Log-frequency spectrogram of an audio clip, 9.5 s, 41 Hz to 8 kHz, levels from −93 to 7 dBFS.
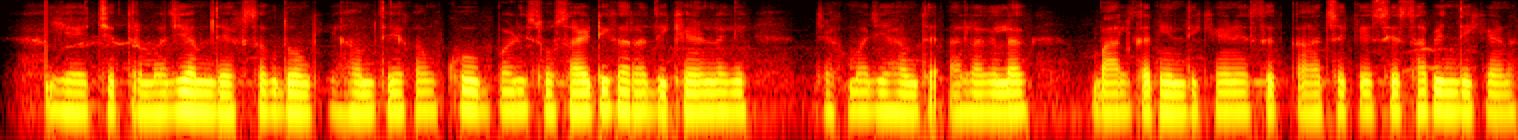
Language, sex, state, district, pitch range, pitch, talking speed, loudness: Hindi, male, Uttarakhand, Tehri Garhwal, 120-125 Hz, 120 Hz, 195 wpm, -18 LUFS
